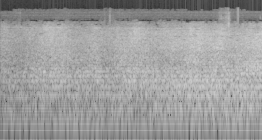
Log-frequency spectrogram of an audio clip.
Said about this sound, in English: You will hear during this cross some planes flying over cross, but perhaps apt given how the Kiwi rowers took off down that rowing course today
